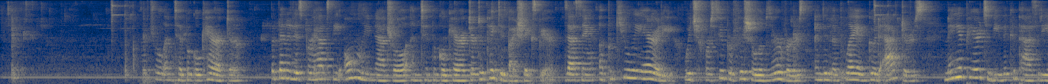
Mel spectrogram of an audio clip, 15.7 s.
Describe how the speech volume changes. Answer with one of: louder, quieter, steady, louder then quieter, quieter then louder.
steady.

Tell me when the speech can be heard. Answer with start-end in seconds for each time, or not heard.
2.1-15.6.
